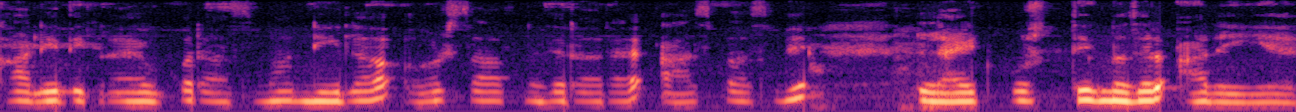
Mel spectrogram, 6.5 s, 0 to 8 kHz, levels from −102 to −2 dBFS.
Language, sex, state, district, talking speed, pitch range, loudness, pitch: Hindi, female, Chhattisgarh, Raigarh, 185 wpm, 195-210 Hz, -21 LUFS, 200 Hz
